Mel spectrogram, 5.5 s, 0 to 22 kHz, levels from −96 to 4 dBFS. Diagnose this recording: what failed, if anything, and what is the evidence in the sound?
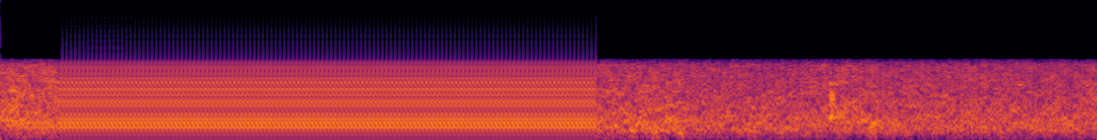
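The whole clip has gone through the iLBC codec, which is a codec-stage issue. The speech is squeezed into roughly 300 Hz to 3.4 kHz and sounds plainly rough and synthetic. Each 30 ms frame is coded on its own, which fits iLBC's 13.33 kbps mode.

The bigger problem is at the driver or buffer level, a system hang loop from 0.31 to 2.98 s. One 21.33 ms slice repeats exactly, over a hundred times, so it comes out as a steady buzz at about 46.9 Hz. That fits a 1024-sample ring buffer cycling while the system was frozen.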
